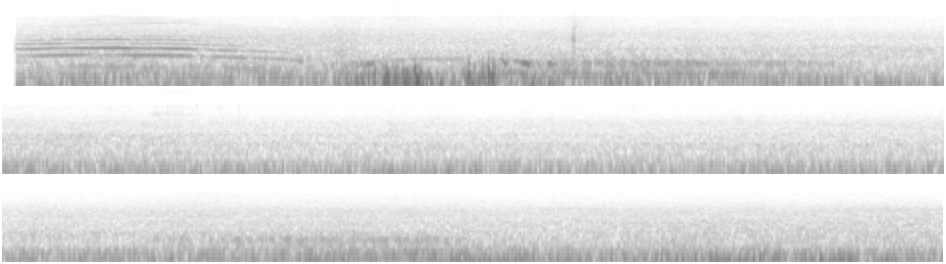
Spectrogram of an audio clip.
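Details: Ginger cat facing off with a tom cat: drawn-out, wavering yowls that slide downward open the exchange, then a lower moaning growl, with steady outdoor rumble and hum throughout.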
